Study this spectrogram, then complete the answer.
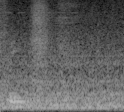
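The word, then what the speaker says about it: phi: some businesses who are silly enough to say feet a lot of these people mostly people know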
